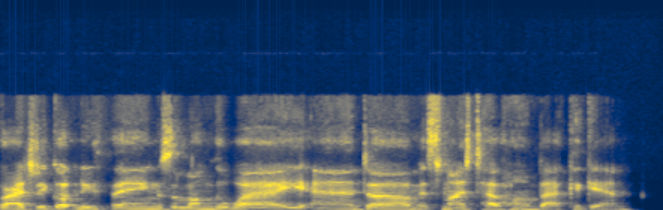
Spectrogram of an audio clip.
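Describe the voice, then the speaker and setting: With a British accent, a woman speaks at a moderate pace and medium pitch, fairly even in intonation, over a quiet background. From UK. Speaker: hurricane survivor. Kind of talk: testimony.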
